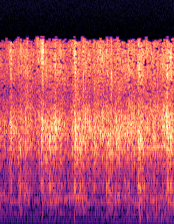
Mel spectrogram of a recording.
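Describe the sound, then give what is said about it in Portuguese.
An audience at a sermon applauds Jesus steadily, a dense wash of many hands clapping at a moderate, even loudness with no voices standing out. “Aplauda ele porque ele é digno.”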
